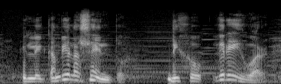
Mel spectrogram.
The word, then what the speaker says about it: Gregoire: digo me bautizó porque mi apellido auténtico es Gregori y la pronunciación es Greguar, es un apellido francés. Pero él le dio, le cambió el acento, dijo, "Gregward y me gustó y quedó así no más."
